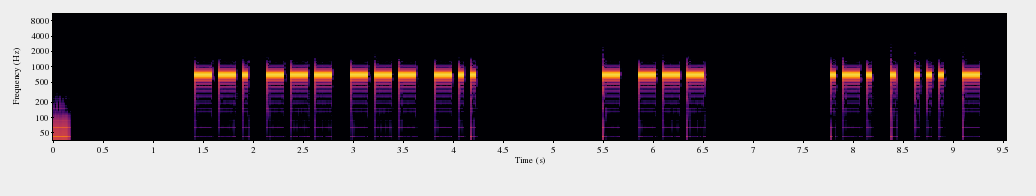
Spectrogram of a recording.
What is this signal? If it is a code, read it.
Morse code, heard as a keyed tone, about 20 wpm, 700 Hz. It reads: GOOD TO REST
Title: 3x Word-Spacing - Sentences from Top 500 Words - 20wpm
